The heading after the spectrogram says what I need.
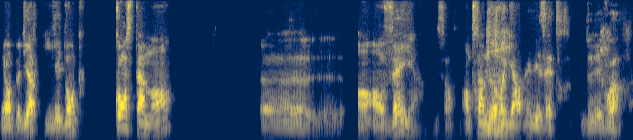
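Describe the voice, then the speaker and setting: A man patiently explaining a Buddhist prayer as interpreter and teacher, in a halting way with many fillers and repeated words. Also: fairly low pitch, lively intonation, mellow, husky.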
